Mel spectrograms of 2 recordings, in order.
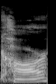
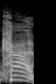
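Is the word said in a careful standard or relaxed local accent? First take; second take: careful standard; relaxed local. First: The word is said in a careful standard accent. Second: The word is said in a relaxed local accent. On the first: This is how it is said when teaching. "when I teach English, I have to, you know, pronounce the word car like that" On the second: This is how it is said casually at home. "But when I'm at home and I'm chilling, I don't"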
